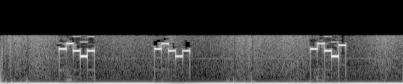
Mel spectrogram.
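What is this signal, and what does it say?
Five-tone selective call (ZVEI), heard as quick runs of five tones, tones of about 70 ms. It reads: 88747 88747 88740
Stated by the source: Five-tone ZVEI selective call 88915, received by SDR.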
